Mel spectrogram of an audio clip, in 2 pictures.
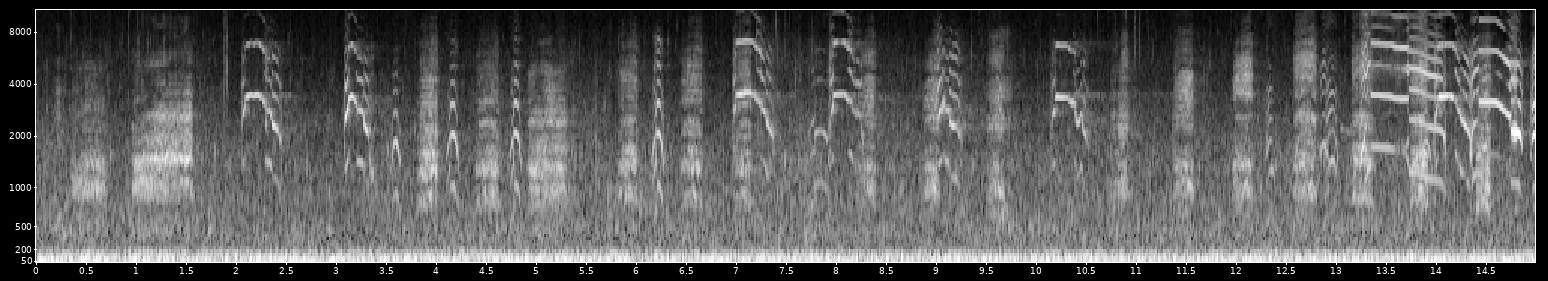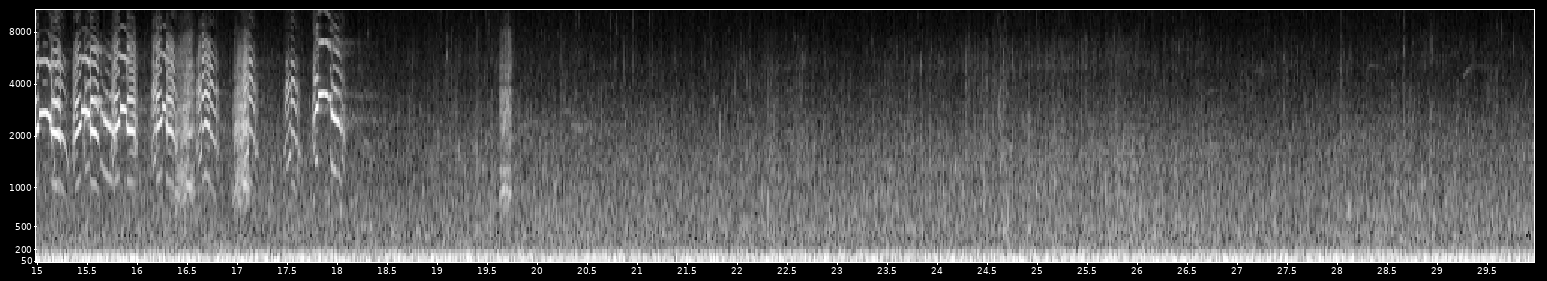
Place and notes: gulls and boats at Paljasaare, Tallinn
sunset by the seaside at Paljasaare Tallinn Estonia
